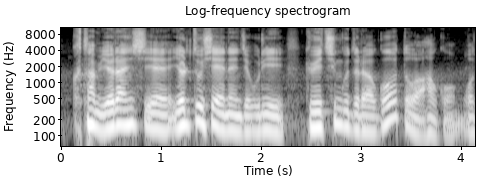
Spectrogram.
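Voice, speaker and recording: A man preaching a sermon as a pastor, animated and full of rhetorical questions to his listeners. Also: on the high side.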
